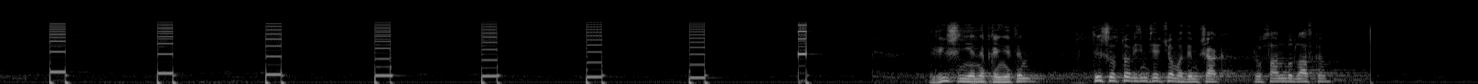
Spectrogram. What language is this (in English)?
Ukrainian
